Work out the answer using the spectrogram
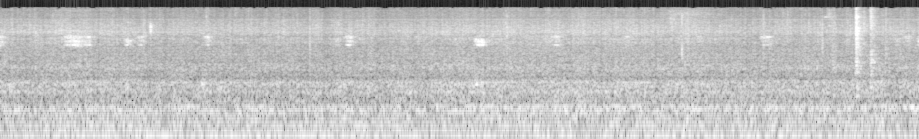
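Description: Steady low rumble of a freight locomotive running at speed, heard from inside the cab, with a few short faint high hisses and a sharp click near the end.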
